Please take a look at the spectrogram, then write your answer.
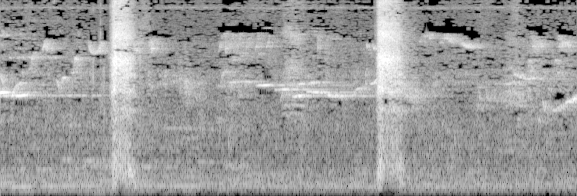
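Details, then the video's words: A local tledekan gives a long rolling song of high, thin whistled and trilled phrases, broken twice by sharp noisy bursts; used as a lure to get birds that have stopped singing to sing again. "TLEDEKAN LOKAL # Ngeroll Panjang"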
